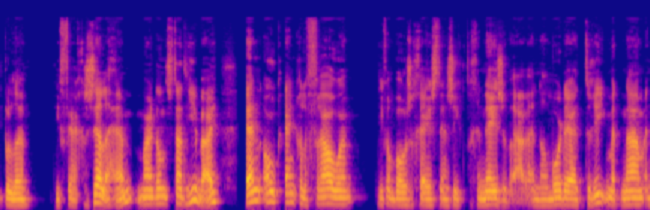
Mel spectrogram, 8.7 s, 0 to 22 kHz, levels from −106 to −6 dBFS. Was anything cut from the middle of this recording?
no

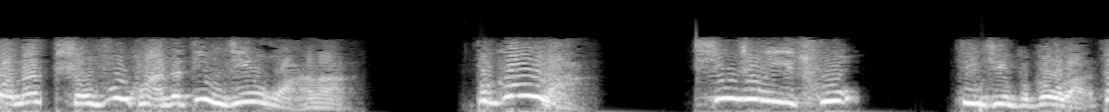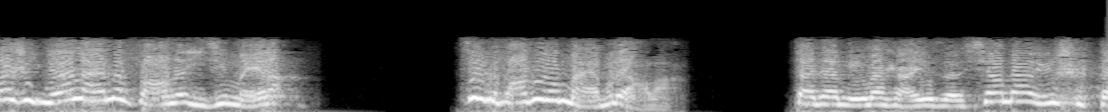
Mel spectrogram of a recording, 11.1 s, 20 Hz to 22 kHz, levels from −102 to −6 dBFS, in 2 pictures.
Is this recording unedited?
yes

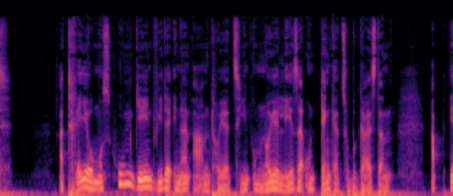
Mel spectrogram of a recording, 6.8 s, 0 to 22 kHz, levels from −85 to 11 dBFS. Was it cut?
no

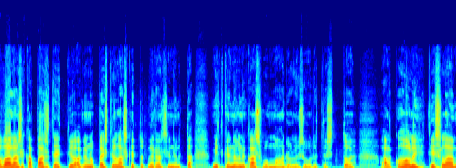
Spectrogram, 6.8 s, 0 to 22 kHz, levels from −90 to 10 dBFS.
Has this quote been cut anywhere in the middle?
yes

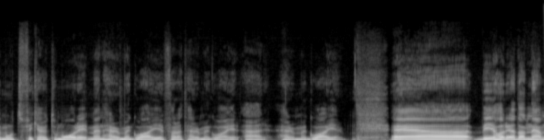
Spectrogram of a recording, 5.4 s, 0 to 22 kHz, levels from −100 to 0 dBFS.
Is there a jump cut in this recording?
no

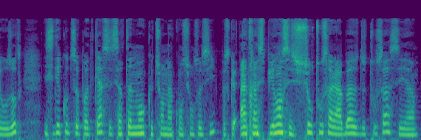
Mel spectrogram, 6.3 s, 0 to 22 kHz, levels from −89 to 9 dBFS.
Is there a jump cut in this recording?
no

